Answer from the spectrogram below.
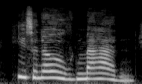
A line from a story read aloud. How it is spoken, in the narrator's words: she begged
